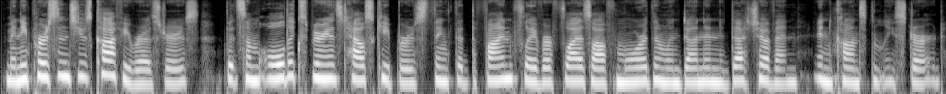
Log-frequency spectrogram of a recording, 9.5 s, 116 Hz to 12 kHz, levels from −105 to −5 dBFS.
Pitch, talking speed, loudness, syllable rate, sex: 225 Hz, 170 wpm, -17 LUFS, 4.9 syllables/s, female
